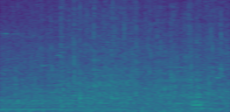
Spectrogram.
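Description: Steady background noise with a faint low hum, like a motor running, that stops a little past halfway.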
